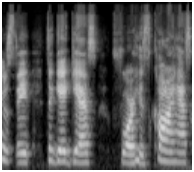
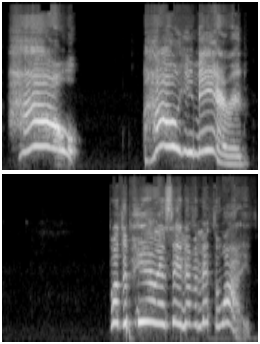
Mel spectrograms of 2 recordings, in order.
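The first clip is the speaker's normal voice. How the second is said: much higher, louder how, disbelieving; incredulous; 12 semitones higher, 4 dB louder than usual. Real, not acted. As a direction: ask it in shocked disbelief. Incredulous at story.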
